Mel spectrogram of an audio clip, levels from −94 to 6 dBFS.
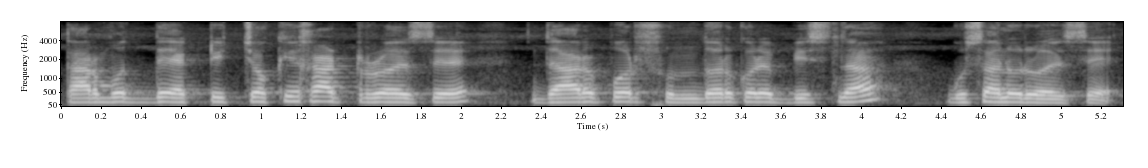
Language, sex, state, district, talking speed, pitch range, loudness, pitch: Bengali, male, Assam, Hailakandi, 135 wpm, 145-160 Hz, -16 LUFS, 155 Hz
